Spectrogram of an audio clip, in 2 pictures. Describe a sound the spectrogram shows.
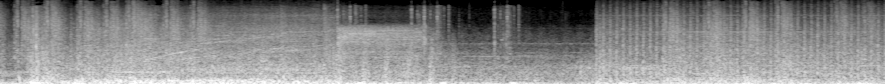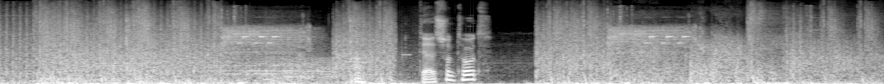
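Laser gunfire zaps and crackles repeatedly.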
